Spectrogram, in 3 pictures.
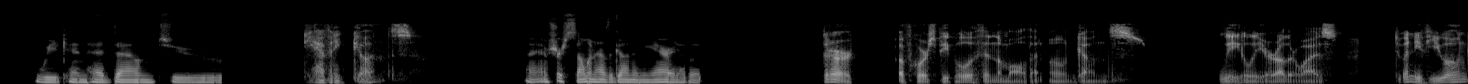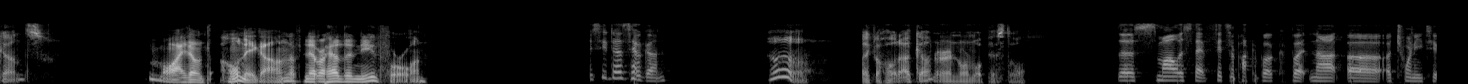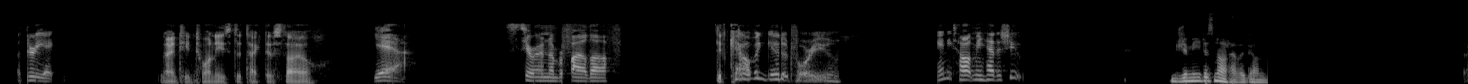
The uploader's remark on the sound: Audio quality isn't the best - Bots have bottom priority for Discord bandwidth and we've done what we can for the issues we were seeing.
